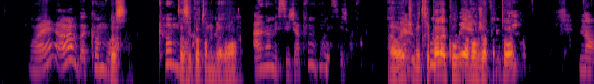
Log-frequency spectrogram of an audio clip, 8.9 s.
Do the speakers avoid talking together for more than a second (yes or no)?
no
